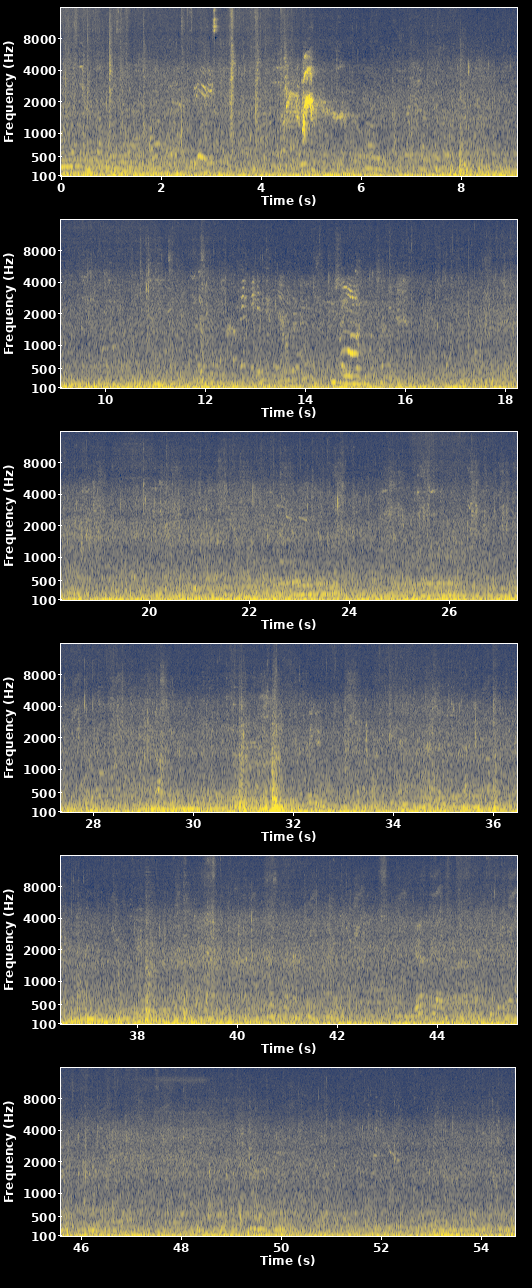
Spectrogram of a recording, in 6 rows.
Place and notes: The Stade, Folkestone, Regno Unito - GG FolkestoneFishMarket-190524-h15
